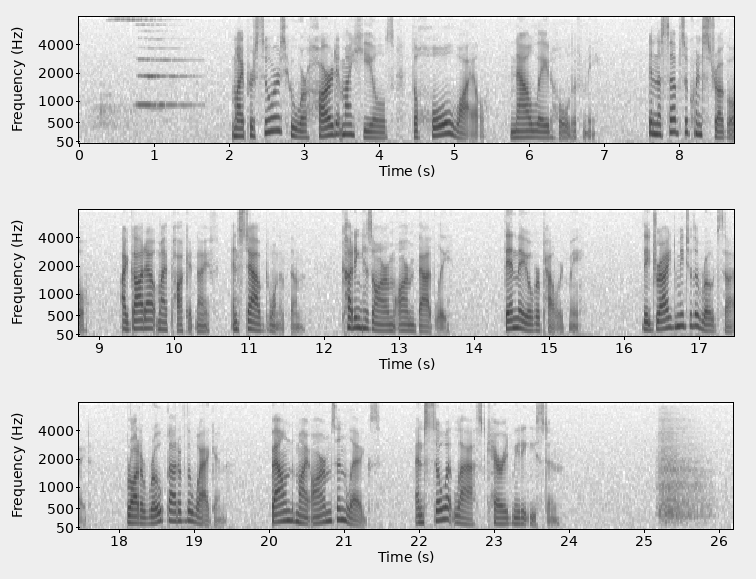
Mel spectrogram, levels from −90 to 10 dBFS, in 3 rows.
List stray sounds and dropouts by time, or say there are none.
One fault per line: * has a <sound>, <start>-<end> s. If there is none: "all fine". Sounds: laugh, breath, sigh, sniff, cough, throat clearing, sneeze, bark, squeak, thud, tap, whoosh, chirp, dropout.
* has a squeak, 0.2-1.7 s
* has a sigh, 25.1-26.0 s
